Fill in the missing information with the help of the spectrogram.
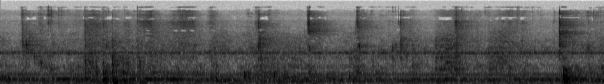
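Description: Close-up mouth sounds of someone slurping and chewing cup noodles, with a few soft clicks and a louder knock near the end.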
